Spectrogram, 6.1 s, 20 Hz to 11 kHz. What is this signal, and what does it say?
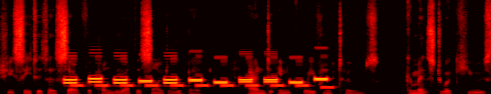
Multi-frequency trunk signalling (R2, with the far end's replies), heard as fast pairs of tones, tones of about 160 ms, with speech in English. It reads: 48434615510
